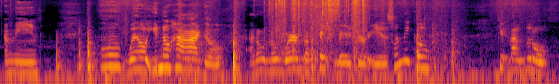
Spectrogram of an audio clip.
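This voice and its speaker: A woman's voice: fairly high pitch, animated, unhurried, heavy background noise. A woman hosting a casual crafting vlog, chatting and thinking aloud as she shows her work. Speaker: resin crafter and channel host. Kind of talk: casual show-and-tell vlog.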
